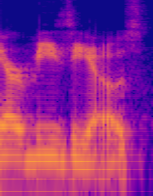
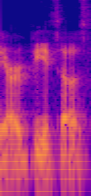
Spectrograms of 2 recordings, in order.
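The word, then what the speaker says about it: Arvizo: So they're the Arvizos. – Okay. – Some pronounce them the Arvizios, but it seems like it's mostly the Arvizos.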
